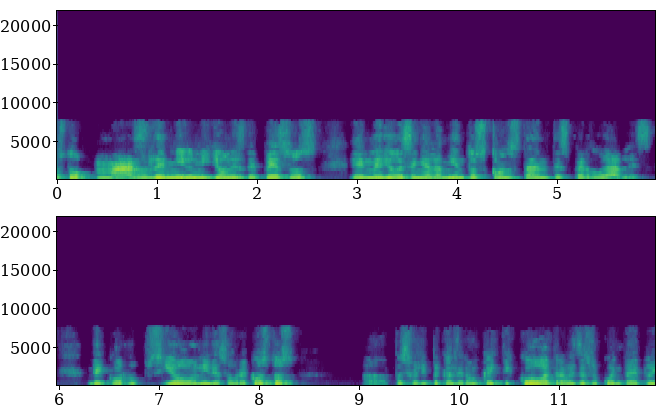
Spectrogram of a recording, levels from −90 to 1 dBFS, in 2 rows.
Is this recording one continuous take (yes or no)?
yes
